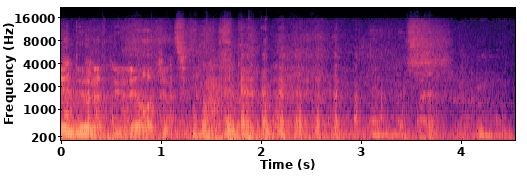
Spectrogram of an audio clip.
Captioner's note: laughter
